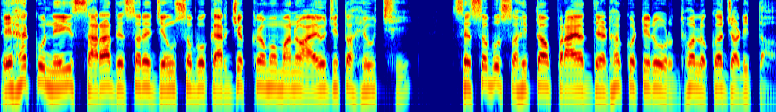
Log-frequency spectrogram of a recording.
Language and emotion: Odia, neutral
